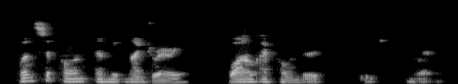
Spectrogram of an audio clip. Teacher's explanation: You can clearly tell the 2 syllables in weary to be first stressed where and then unstressed we, to make a 2-syllable foot. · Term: trochaic octameter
